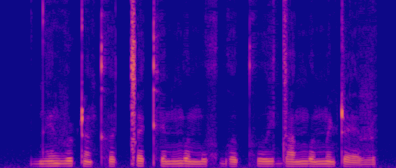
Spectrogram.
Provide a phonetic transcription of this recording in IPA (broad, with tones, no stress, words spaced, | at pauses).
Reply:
d̪ẽ˧˥˧ vu˦˨ʈɐ̃˨˩˦kʰə˨˩˦ ǀɛ˦˨kʰe˧˥mŋʷe˦˨ mu˧˥˧xʷɡʷɛ˨˩˦u̯ kʰu˧˥i̯ da˧˥ ŋʷe˧˥mẽ˧˥ ʈɛ˨˩˦v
